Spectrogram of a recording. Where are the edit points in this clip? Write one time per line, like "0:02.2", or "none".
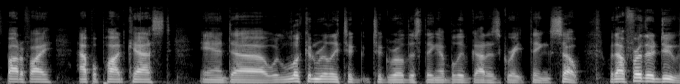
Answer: none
